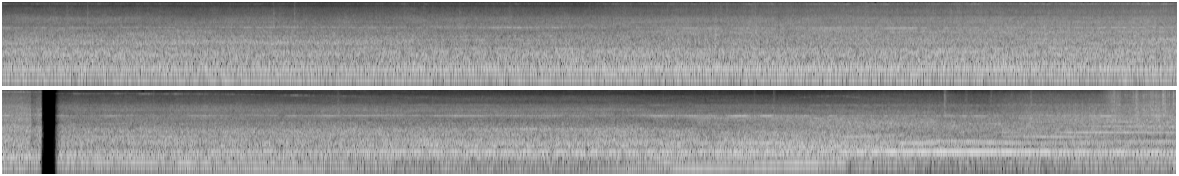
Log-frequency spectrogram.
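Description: Dump truck engine running steadily, heard from inside the cab, together with a forage harvester running alongside as it chops corn for silage. There is a brief break about halfway through. Later the engine pitch rises for a moment, and a stronger hum builds near the end.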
